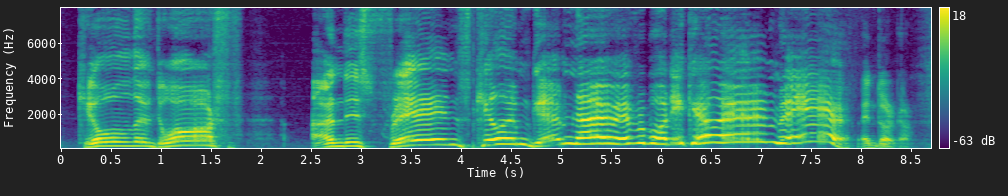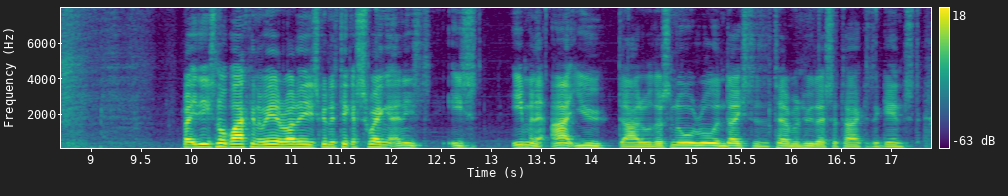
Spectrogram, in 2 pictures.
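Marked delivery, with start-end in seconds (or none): 0.2-7.9 very high, drawn-out, climbing battle yell. Voicing an enemy boss yelling at the party: yelling boss character. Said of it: "She's gonna yell".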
